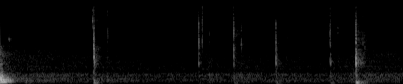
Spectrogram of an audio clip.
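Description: Typing on a computer keyboard: about eight sharp, irregularly spaced key clicks, starting about a second in.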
